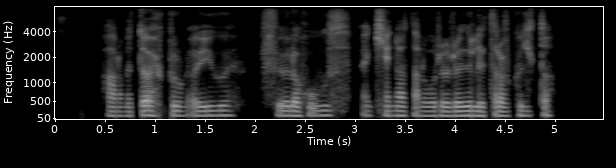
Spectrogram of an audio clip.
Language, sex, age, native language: Icelandic, male, 20-29, Icelandic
